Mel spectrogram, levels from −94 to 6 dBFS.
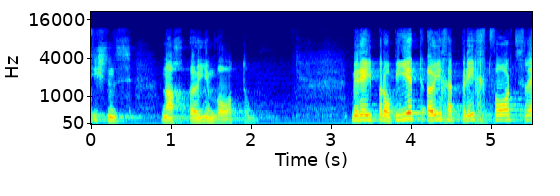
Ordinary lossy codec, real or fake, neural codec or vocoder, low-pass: none; real; none; none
